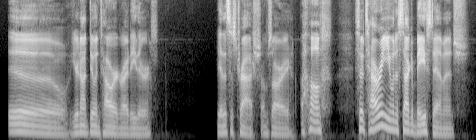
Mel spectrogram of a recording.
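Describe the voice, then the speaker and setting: A man's fairly low voice, fairly slow and full of long, frequent pauses, with lively intonation and audible room echo. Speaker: video game streamer. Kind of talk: live stream commentary. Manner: casual, animated.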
